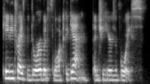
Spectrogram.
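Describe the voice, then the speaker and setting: A woman's voice: on the low side, brisk, darkish tone, breathy edge. A woman reading scripted stage directions as the narrator of a screenplay table read.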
